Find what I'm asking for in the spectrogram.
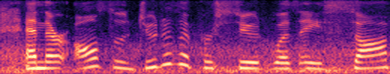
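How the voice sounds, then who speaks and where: A woman speaking at a fairly quick pace over noticeable background noise. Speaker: TV news reporter. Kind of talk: live TV news report.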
